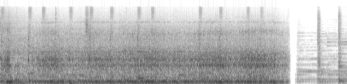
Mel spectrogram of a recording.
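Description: Diesel tractor engine running steadily with a deep drone, cutting off suddenly near the end; light music follows.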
